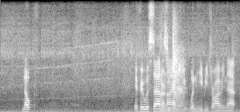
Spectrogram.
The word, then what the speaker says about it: Ion: In this game, it's it's spelled ION. Okay. Wasn't there was a rival named Eio. I TXR2 one and two it was EO.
